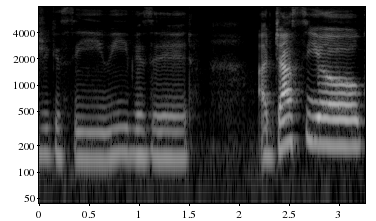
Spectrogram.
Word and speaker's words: Ajaccio: can see we visited ajasio Corsica wow I said it right yeah I think it's just I just yes it's not Spanish it's French okay one of them so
